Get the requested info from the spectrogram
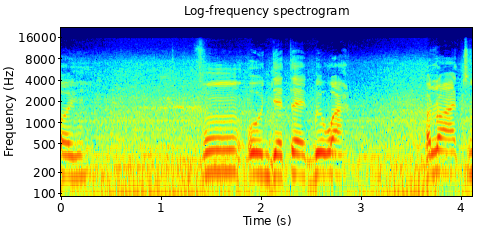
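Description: A woman speaking in short phrases, over a steady low background hum.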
